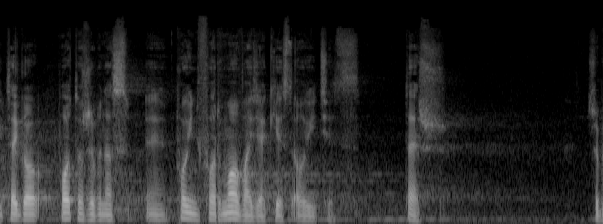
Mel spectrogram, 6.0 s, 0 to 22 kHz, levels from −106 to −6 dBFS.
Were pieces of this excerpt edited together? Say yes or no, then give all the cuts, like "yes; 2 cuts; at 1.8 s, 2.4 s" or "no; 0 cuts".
no; 0 cuts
